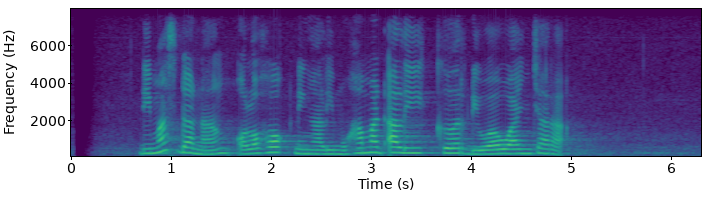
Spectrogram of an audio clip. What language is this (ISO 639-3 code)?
sun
